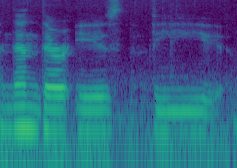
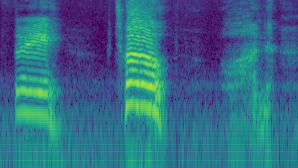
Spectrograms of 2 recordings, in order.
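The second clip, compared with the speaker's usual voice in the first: manic chuckling, very high and very loud; 10 semitones higher, 22 dB louder than usual. Describing Konk's death as he hugs the creature: Konk's maniacal chuckling countdown. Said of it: "he lets out a maniacal chuckle as he's counting down".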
